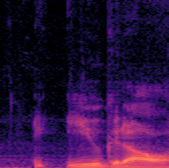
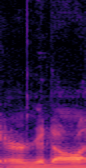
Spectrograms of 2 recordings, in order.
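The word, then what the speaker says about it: Uigeadail: My preference, I think I'm gonna say I think this is the Ugadal or whatever, however you pronounce it. Oh yeah, I would say Urgadal. I know there's no R in there.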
